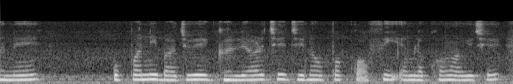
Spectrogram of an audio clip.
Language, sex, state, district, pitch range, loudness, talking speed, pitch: Gujarati, female, Gujarat, Valsad, 200-220 Hz, -14 LUFS, 140 wpm, 210 Hz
